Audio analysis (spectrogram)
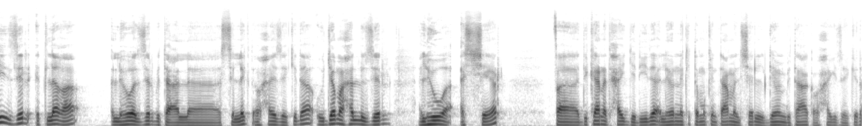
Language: Arabic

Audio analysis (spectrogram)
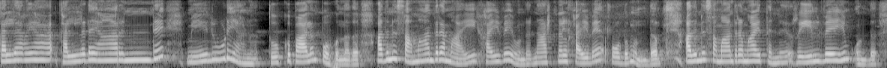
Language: Malayalam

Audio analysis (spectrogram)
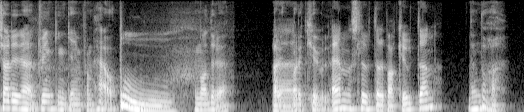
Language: Swedish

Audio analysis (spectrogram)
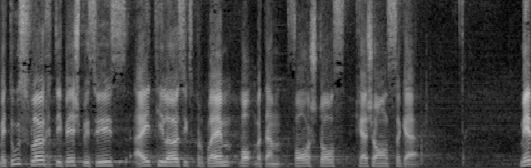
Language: Swiss German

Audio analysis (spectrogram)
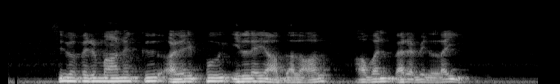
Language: Tamil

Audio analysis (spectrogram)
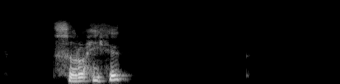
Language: Kabyle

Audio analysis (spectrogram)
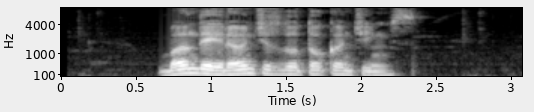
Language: Portuguese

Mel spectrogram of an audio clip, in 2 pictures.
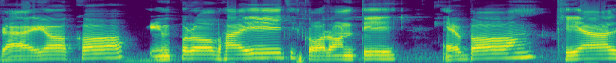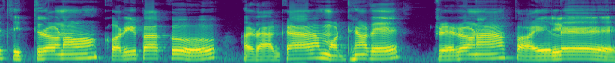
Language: Odia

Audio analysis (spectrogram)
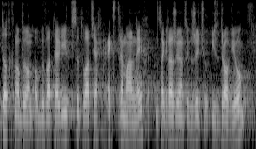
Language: Polish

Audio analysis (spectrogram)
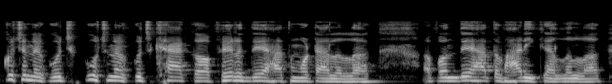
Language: Maithili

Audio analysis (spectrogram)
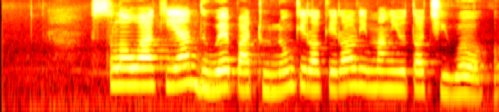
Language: Javanese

